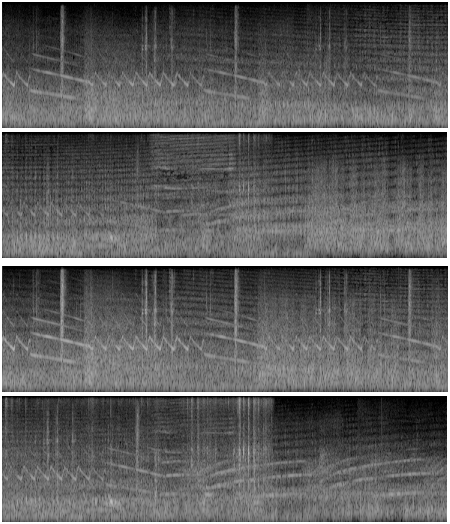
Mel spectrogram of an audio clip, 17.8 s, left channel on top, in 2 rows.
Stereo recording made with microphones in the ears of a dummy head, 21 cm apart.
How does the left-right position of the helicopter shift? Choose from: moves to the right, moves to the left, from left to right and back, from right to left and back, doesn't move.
moves to the left.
